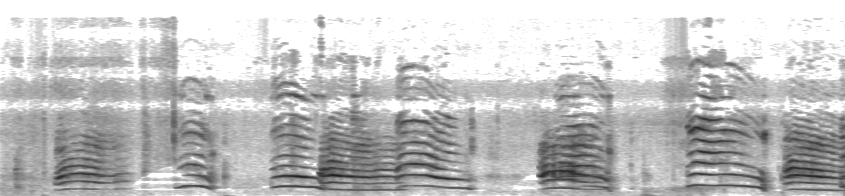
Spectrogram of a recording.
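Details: Kitten-age meowing of Tsukushi, a two-year-old female brown-tabby-and-white cat, played back to a household of cats that gather. Loud, clear meows in quick succession, some falling and some rising then falling, a few short chirps between, with quiet indoor gaps.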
